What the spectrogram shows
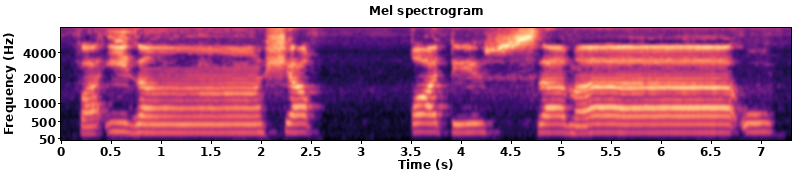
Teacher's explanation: ذال کو نرم کریں اور نون میں گنہ کریں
